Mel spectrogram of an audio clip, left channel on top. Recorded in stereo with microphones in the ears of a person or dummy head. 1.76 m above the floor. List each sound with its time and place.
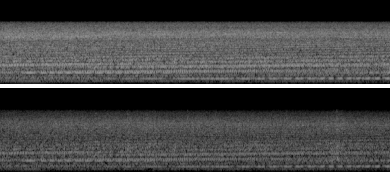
0.0 s a drone: 60° left (ahead or behind); by 3.9 s 65° left (ahead or behind)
